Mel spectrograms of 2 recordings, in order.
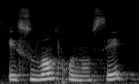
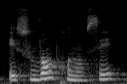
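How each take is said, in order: Both takes have the same delivery.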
